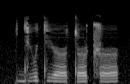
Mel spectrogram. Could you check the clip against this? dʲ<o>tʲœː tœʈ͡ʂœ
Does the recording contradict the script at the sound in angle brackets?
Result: yes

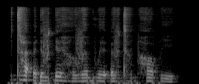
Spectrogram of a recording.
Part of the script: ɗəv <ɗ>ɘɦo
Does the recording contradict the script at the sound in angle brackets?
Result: no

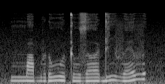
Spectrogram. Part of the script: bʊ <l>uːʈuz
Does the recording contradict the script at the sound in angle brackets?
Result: yes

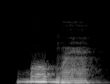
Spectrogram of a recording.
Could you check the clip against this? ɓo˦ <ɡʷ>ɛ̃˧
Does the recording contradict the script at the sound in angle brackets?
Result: no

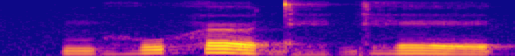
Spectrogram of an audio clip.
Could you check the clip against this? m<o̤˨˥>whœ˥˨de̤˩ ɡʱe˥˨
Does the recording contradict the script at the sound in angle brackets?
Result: no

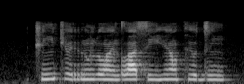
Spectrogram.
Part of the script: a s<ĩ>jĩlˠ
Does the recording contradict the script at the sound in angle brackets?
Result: yes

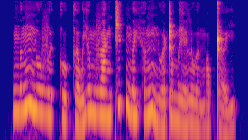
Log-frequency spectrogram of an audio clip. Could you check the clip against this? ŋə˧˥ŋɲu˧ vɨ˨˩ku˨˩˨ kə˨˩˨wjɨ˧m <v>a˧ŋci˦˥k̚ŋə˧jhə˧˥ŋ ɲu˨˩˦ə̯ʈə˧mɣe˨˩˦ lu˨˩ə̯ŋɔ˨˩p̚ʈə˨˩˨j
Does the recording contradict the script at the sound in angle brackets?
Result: no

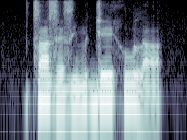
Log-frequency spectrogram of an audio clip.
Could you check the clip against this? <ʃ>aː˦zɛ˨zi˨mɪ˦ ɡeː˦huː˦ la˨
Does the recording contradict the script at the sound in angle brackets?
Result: yes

